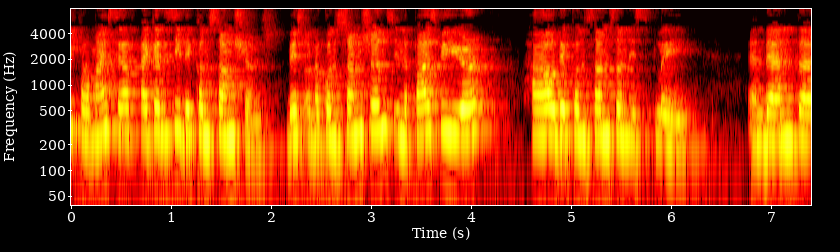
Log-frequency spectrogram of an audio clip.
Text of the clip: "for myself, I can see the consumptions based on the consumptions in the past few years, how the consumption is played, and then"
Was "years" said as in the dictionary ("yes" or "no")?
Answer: no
